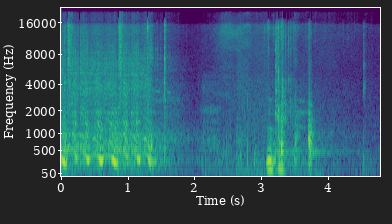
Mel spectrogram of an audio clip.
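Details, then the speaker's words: 1972 Triumph Dolomite 1850 barn find, unused 34 years, choke seized: starter churns steadily and the engine coughs once or twice without catching. Owner concludes it is a fuelling issue. Cranks but will not start. "okay okay so we definitely got a fueling issue we definitely have a fueling issue which is good but guys what do you think it's it seems to be try to start"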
